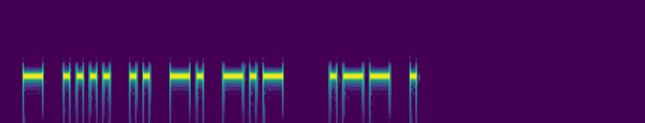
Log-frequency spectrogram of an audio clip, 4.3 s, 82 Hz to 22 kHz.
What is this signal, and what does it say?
Morse code, heard as a keyed tone, about 29 wpm, 700 Hz. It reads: THINK WE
